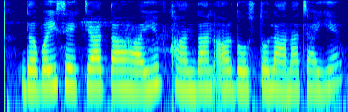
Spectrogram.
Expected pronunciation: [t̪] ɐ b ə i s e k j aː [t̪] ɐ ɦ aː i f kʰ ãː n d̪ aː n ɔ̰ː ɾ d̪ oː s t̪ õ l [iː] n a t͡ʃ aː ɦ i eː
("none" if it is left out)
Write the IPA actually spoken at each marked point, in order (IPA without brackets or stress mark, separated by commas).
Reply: d̪, t̪, aː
